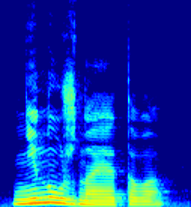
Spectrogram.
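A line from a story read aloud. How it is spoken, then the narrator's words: Irritated, curt. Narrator (Russian): раздраженно бросил примарх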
